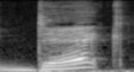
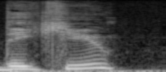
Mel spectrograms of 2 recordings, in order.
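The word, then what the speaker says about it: deque: there is the vector the deck now in Tennessee in the southeastern United States that looks very much like DQ alright but the actual nerd correct pronunciation of that is Dec the list the map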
